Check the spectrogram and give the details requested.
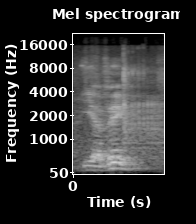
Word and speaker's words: Yahvé: ah, c'est merveilleux ça, Yahvé, et qu'on ne prononce jamais, eh bien, qu'on retrouve dans Abraham, merci. Alors c'est un V ou un W, hein, c'est un vav en hébreu.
